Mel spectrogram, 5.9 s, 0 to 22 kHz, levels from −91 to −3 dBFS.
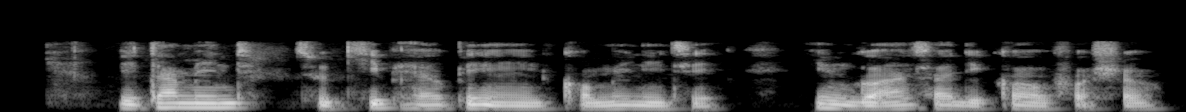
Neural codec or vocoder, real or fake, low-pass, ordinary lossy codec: none; real; 5.4 kHz; none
